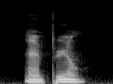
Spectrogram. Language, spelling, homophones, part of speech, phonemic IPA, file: French, plan, plans / plant / plants, noun / adjective, /plɑ̃/, Fr-plan.ogg
- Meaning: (noun) 1. map (schematic maps of streets, subways, etc.) 2. plane (flat surface) 3. plane 4. shot 5. plan 6. hookup (short for plan cul) 7. deal (short for bon plan)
